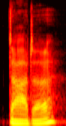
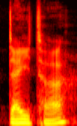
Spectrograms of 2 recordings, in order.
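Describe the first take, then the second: First: It is said with an American accent. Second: It is said with a British accent. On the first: "Americans say data" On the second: "British people say data"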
